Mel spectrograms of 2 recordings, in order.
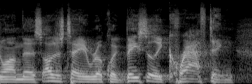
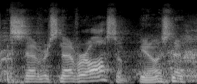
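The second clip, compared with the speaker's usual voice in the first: ordinary delivery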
